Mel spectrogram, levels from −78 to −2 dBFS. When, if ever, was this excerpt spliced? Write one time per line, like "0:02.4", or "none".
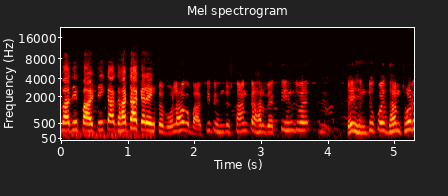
0:01.4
